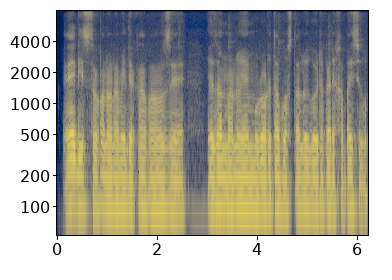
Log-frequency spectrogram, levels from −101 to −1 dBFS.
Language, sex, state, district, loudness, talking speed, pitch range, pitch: Assamese, male, Assam, Sonitpur, -19 LUFS, 155 wpm, 90-95 Hz, 95 Hz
